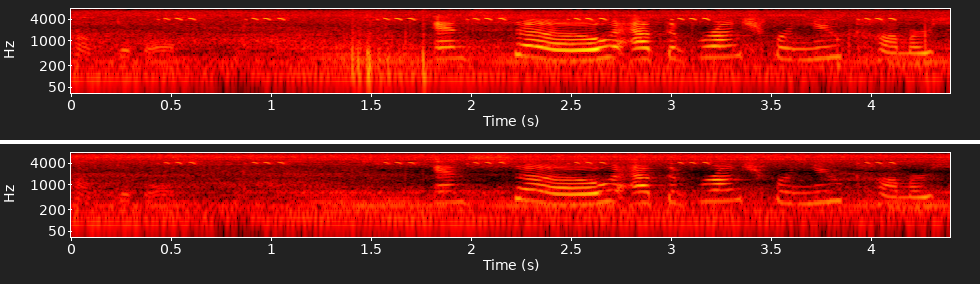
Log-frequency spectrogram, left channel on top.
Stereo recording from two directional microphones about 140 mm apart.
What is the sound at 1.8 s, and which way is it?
Speech, 35° right (ahead or behind).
